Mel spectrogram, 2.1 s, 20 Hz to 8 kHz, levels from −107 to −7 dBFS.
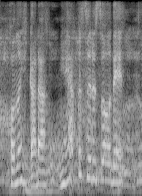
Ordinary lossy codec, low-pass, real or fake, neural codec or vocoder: none; none; fake; codec, 16 kHz, 4.8 kbps, FACodec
